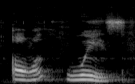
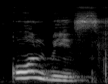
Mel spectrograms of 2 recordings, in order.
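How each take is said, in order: First: "always" broken as al, pause, ways; split into syllables. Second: Said in the usual way. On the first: Shown as a demonstration. Teacher having pupils mark stressed syllable, "always" split apart. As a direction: say "always" in two separate beats. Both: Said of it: "Mark stressed syllable".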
